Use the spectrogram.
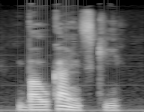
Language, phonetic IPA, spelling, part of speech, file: Polish, [bawˈkãj̃sʲci], bałkański, adjective, Pl-bałkański.ogg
